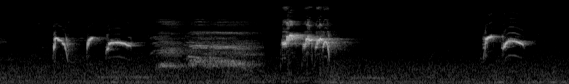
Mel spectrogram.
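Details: Female red-whiskered bulbul song to excite males: a few quick falling whistles, a noisy rasping burst, then loud harsh double notes and another whistled phrase, spaced by short pauses.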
